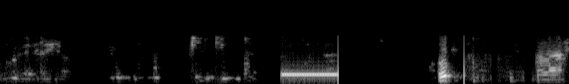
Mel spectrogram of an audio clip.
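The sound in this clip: A single steady electronic phone tone for an incoming call from a bank sounds for about half a second between short bits of voice and a few clicks.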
